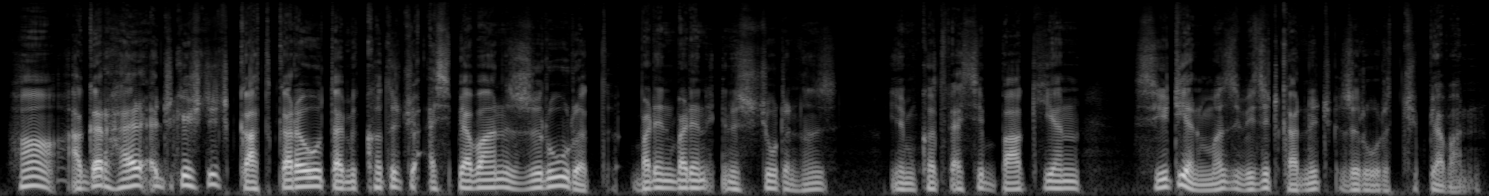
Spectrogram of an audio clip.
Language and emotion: Kashmiri, neutral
